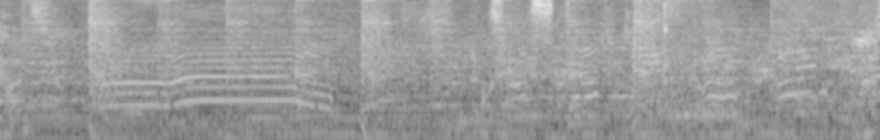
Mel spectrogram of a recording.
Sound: chanting

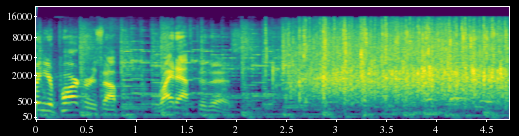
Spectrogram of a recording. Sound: applause

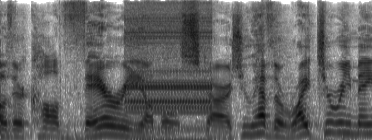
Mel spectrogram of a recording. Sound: buzzer

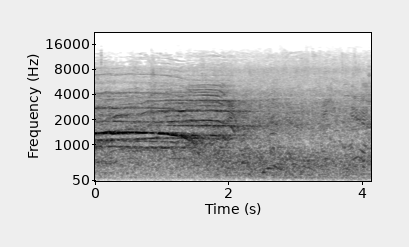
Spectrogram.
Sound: audience cheering

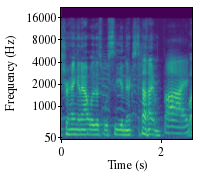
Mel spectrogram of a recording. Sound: laughs

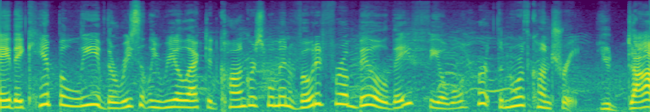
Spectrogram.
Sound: chanting

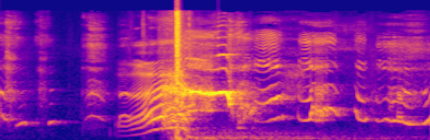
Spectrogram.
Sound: screams in pain

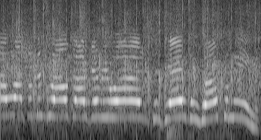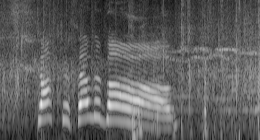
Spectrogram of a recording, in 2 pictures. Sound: applause

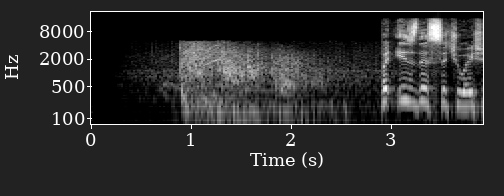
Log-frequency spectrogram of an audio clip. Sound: gun fires

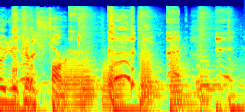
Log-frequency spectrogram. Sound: coughing

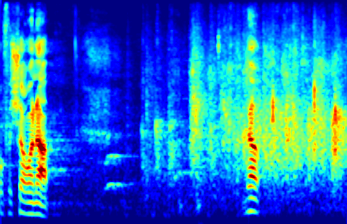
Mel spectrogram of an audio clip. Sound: audience clapping

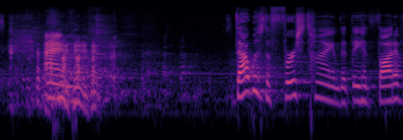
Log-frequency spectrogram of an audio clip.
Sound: laugh

